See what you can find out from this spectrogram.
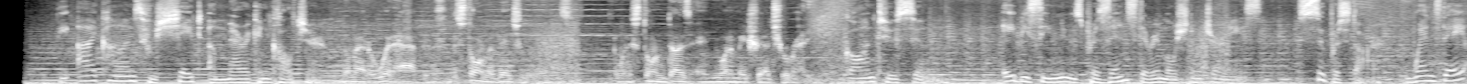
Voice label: Promos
